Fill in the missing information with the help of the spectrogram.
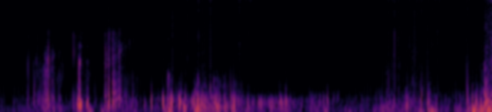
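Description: Loud, continuous low gurgling and rumbling from the belly, ordinary bowel sounds.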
